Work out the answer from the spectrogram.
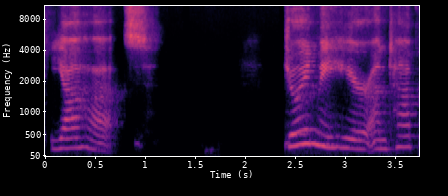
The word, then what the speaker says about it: Yachats: It's pronounced Yahats.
